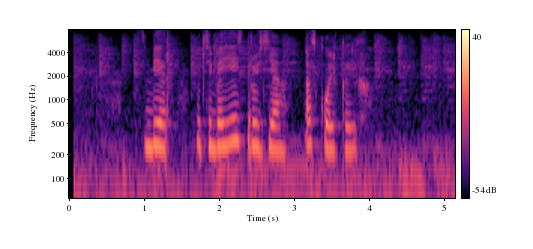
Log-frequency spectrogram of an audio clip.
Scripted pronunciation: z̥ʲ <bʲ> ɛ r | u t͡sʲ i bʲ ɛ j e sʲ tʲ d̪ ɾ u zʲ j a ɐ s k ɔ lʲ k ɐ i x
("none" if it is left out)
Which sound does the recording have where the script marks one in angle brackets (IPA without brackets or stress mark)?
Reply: bʲ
